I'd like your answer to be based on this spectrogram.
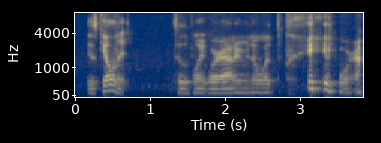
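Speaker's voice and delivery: speaking while laughing through the words. Talking about Xbox games while reading the chat, laughing while talking. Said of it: "I'm laughing at this".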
